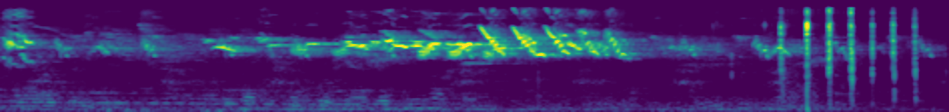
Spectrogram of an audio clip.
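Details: Coleiro singing a tutor song meant to teach young birds: a sustained run of fast, high chattering and twittering notes, followed by a series of sharp clicks near the end.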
